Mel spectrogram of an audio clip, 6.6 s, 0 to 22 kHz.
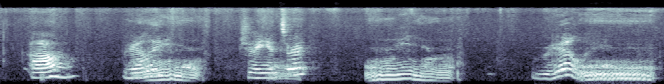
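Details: Pet Bichon Frise indoors, recorded on an iPhone 5, vocalizing in a back-and-forth conversation with its owner: five drawn-out, wavering, harmonic growl-whines about a second each, pitch sliding up and down, separated by short quiet gaps.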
